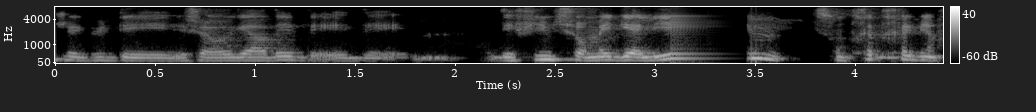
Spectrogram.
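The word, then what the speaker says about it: מגלים: Comment ça s'écrit? Mégalim, comme ça se prononce, Mégalim.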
